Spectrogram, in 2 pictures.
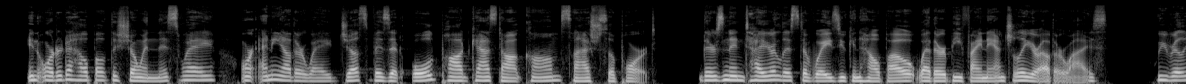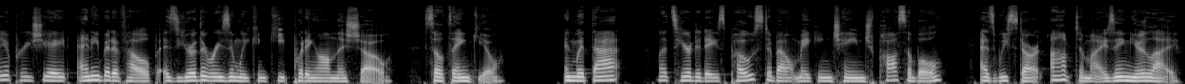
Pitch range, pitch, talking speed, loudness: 155-185 Hz, 175 Hz, 180 wpm, -19 LUFS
